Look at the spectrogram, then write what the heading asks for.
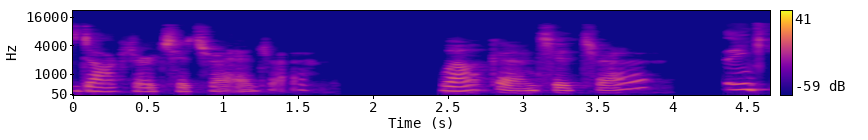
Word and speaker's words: Chitra: so my name is chitra and let me help you pronounce it because it's a different kind of a name it's Che and then tra simple easy um it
